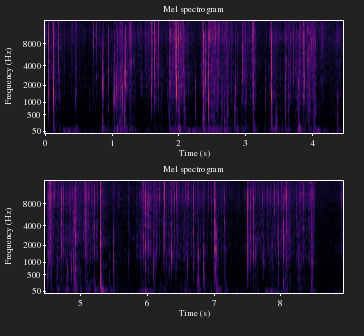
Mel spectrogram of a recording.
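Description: An opened yellow plastic TUC cracker wrapper with crackers inside is held in both hands and crinkled and squeezed with the fingertips. The result is dense, continuous crackling and crinkling with sharp, bright snaps, coming in bursts with a few brief pauses and no talking.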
